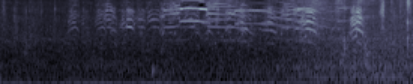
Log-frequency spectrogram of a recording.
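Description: Birds calling in a quick series of short, arching calls, over a steady low rumble that grows louder near the end.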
